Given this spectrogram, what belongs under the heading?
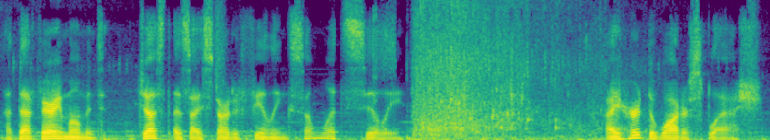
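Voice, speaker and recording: Low-voiced man reading game narration. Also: measured pace, background noise. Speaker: let's play host reading a visual novel aloud. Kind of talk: reading game narration aloud with casual asides. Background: game music.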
